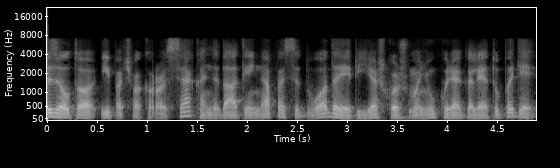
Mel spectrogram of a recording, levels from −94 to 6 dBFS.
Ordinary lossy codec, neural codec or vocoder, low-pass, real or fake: MP3, 48 kbps; codec, 16 kHz, about 1 kbps, DyCAST, with the encoder's durations; 7.2 kHz; fake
